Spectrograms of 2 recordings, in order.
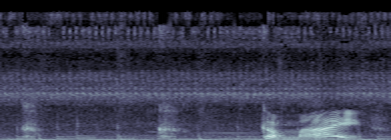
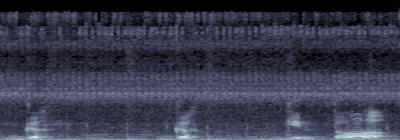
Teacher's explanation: Ang likod ng dila ay dumidikit sa malambot na ngalangala. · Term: velar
